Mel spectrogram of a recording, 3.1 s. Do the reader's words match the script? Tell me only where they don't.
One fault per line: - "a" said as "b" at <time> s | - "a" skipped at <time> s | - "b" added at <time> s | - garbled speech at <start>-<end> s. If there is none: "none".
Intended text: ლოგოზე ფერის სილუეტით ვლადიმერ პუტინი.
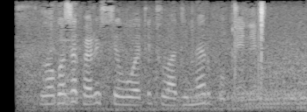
none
